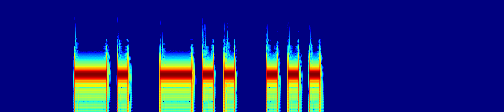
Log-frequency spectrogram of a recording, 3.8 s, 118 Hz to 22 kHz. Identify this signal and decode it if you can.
Morse code, heard as a keyed tone, about 15 wpm, 700 Hz. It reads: NDS
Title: Top Three Letter Combinations in Words 15wpm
